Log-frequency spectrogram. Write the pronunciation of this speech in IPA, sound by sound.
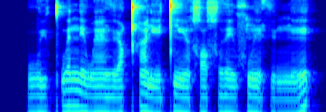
w y kʷʼ æ n e w æ̃ ð ø qʰ ẽ ɾʲ e tʲ ẽ χ o χ ð e xʷ ẽ θ y ŋ ẽ

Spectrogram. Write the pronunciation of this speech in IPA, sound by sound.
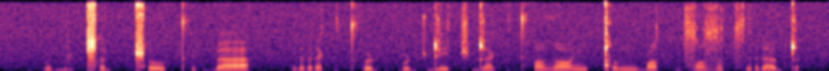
p o b ə ǁ a ʈ ǁ o t̪ʰ ɘ ɡ͡b a | r a k t̪ʰ o ʈ p o ʈ ɖ e t͡s ɖ a k t̪ʰ e ðˤ e ŋ ǃ o ŋ ɓ o tˤ d͡z ə zˤ ə t͡s r a ʈ

